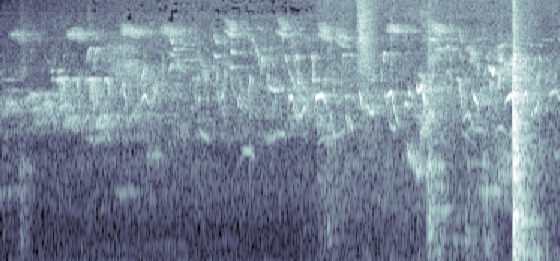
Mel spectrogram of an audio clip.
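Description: Small birds chirping in quick short calls in the background. About five seconds in, one sudden loud clatter.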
